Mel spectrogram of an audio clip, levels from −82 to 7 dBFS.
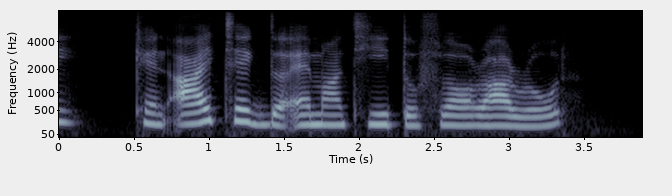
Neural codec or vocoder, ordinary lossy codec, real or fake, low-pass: codec, 16 kHz, about 1 kbps, DyCAST, with the encoder's durations; none; fake; none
